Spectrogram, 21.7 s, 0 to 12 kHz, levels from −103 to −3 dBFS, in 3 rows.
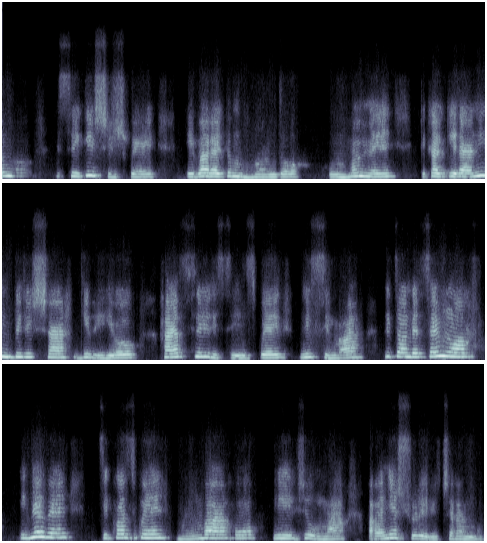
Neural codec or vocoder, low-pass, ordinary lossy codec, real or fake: codec, 16 kHz, 1 kbps, FreqCodec, smaller model; 7.2 kHz; Opus, 16 kbps; fake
